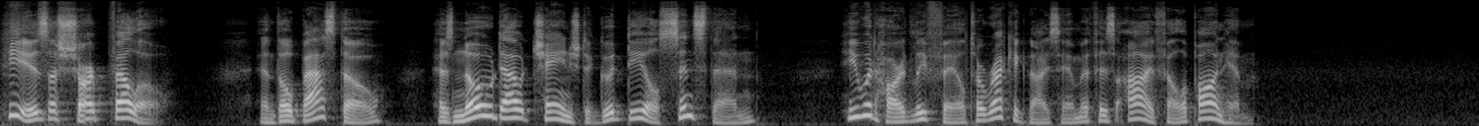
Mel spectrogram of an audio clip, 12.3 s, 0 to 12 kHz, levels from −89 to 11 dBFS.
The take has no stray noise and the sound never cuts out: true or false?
true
